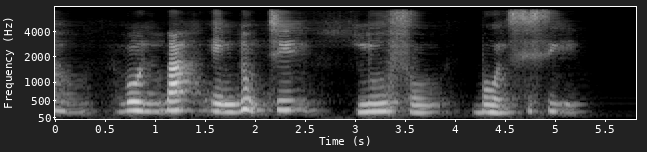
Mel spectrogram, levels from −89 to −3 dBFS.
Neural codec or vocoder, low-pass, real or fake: codec, 16 kHz, about 1 kbps, DyCAST, with the encoder's durations; 7.2 kHz; fake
